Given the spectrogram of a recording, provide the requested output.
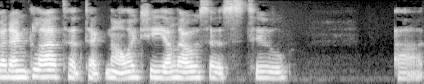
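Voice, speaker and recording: A woman with a Dutch accent and a medium pitch talks at a fairly slow pace with fairly even intonation on a very clean recording with a silent background. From Netherlands. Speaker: children's author. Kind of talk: recorded talk to teachers. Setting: self-recorded video. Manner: friendly, conversational with fillers.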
